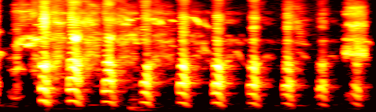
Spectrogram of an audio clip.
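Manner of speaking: real high, rolling laughter; long laugh. Real, not acted. Storyteller after the nightclub punchline, helpless laughing. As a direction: laugh on and on at your own punchline.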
